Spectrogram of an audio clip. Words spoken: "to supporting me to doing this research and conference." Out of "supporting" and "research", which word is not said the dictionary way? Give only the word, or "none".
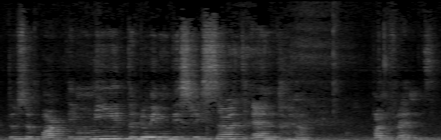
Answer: none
